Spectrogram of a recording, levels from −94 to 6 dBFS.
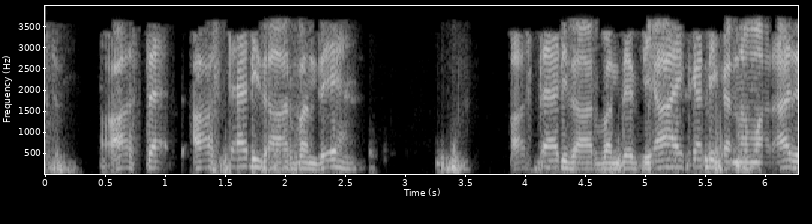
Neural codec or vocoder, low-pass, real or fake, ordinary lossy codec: none; 3.6 kHz; real; MP3, 24 kbps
